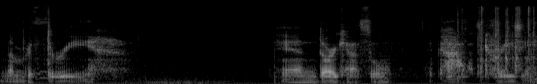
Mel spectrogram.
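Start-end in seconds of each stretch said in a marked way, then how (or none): 4.4-5.3 breathless whisper of disbelief; awed whisper. Real, not acted. Collector stunned by a pull, whispering in awe. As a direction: hush it like you can't believe it.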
